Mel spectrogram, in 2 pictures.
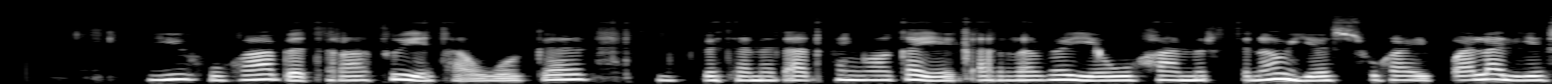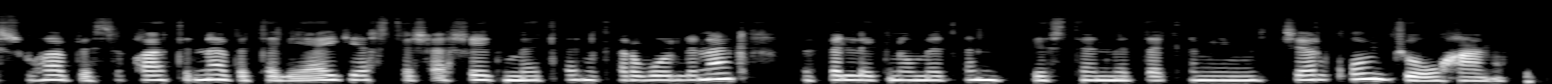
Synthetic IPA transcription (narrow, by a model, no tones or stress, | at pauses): jɪhwʊhabət̪ʼɨɾat̪ʰujɛt̪ʰa̰wːɔ̰kʼəb̥ət̪ʰəmət̪ʼat̪ʼaɲːwaɡajɛkʼərːəβəjɛwʊhamɨɾt̪ʰnəwjɛsuhajɪbːalaljɛsuɦabəsɨfat̪ɨnːabət̪ʰələjajːɛast̪ʰəʃa̰ʃɛɡmət̪ʼənkʼəɾbo̞lːɨnalb̥əfəlːəɡnəwmət̪ʼənɡ̥əst̪ʰənmət̪ʼːəkʼːəmjɛmːit͡ʃːalkʼo̞nd͡ʒowhanəw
